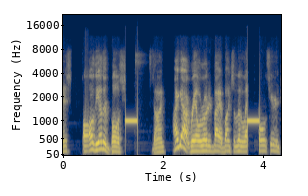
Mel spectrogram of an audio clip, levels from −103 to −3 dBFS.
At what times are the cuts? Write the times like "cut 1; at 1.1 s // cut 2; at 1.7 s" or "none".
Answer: none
